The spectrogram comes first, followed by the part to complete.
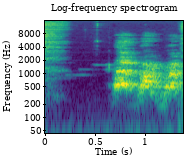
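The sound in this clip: A dog barks once, a short loud harsh burst that follows a quiet gap and runs to the end.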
